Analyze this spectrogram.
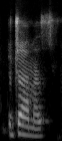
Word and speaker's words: pajamas: J-A-M-A, but we pronounce it as pajamas.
